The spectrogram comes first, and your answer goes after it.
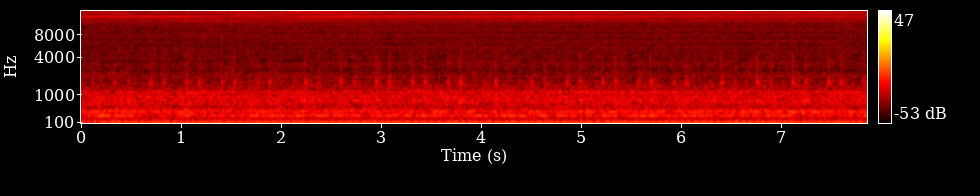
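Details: Siemens washing machine: deep steady rumble with fast, even knocking throughout the run; owner unsure whether the shocks, bearings or drum spider are the cause.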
